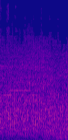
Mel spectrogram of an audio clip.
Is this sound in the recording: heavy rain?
no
